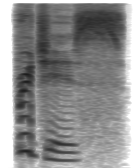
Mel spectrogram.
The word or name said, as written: bridges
